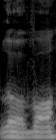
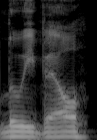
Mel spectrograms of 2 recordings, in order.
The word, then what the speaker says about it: Louisville: I call it Louisville. Some people call it Louisville, Louisville. Nobody calls it Louisville. Maybe I do. Brian probably does. No, it's Louisville.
